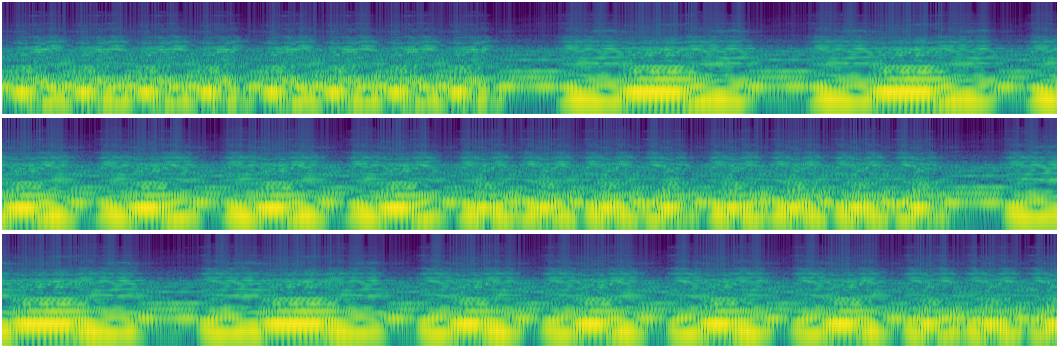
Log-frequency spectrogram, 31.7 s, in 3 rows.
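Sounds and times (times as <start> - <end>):
bass etude: 0.0 - 31.6.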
